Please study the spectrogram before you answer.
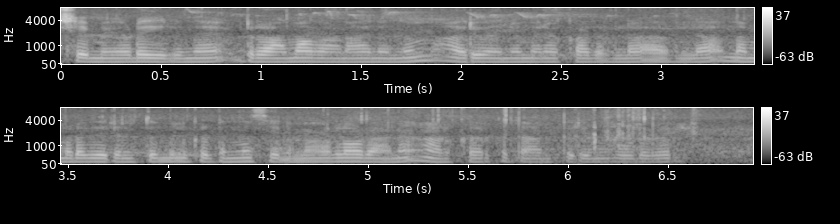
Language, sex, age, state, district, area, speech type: Malayalam, female, 30-45, Kerala, Alappuzha, rural, spontaneous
